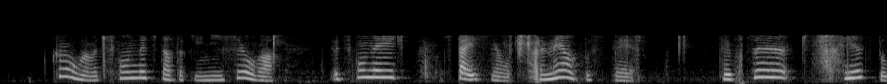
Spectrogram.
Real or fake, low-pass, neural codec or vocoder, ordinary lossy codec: fake; 7.2 kHz; codec, 24 kHz, 0.9 kbps, WavTokenizer, medium speech release version 1; AAC, 16 kbps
